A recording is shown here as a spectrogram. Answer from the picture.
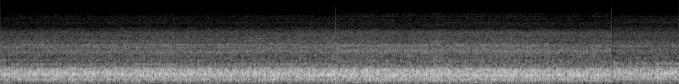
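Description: Gas wok burner running at full flame, a steady rushing noise, under a wok of snails boiling hard in a chili broth.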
